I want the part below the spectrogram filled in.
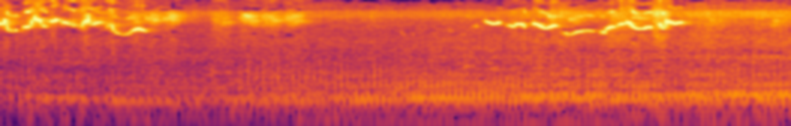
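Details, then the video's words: Two short bursts of high, wavering leaf warbler song separated by a pause, with a steady low rumble underneath. "CIKRAK DAUN GACOR"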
